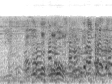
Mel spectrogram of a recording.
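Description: Several people chatting, voices talking over one another, in a pause between brass band tunes.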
